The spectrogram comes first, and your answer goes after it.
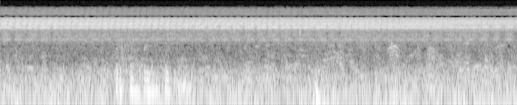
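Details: Cicadas calling at sunset on the steep coast near Cape Fiolent, Crimea: a steady, unbroken high buzzing drone fills the whole clip, with low murmuring sounds underneath.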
